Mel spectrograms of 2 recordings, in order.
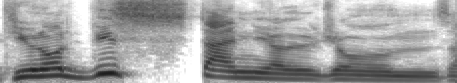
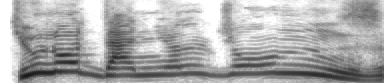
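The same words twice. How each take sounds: First: Slow question leaning on "this"; single out "this" with a weighted emphasis; stress on THIS. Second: Slow, high retold question; high-pitched casual inquiry. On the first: Retold or imitated. Showing a photo to a local, "this" emphasised. Retold follow-up singling out one man. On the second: Asking a local about a common name, high and drawn out.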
